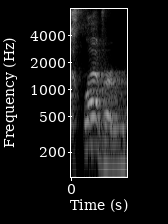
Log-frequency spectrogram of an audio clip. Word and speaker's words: Clevr: Um, but we're called Clevr, which is spelled C L E V R, because we also have virtual reality uh, stations as well.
